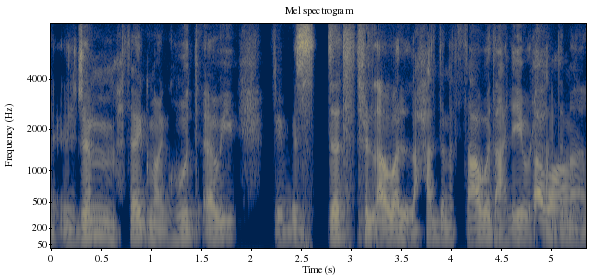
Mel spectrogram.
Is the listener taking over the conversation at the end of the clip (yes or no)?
no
